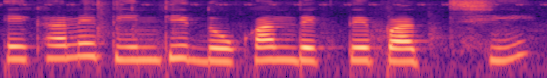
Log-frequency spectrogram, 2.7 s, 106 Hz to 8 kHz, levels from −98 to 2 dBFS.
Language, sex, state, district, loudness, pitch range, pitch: Bengali, female, West Bengal, Alipurduar, -18 LUFS, 285-315 Hz, 295 Hz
